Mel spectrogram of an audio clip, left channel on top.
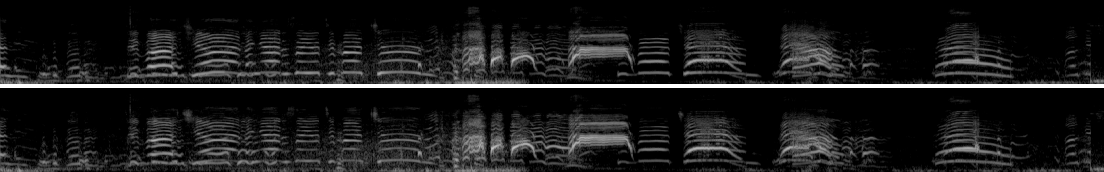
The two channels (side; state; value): both; normal; correlation 0.73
